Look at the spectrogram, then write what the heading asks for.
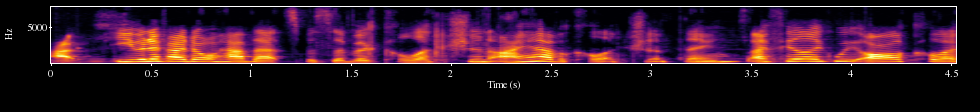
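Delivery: plain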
